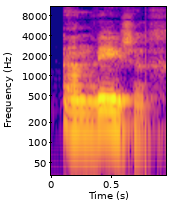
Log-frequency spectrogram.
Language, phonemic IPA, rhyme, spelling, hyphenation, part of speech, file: Dutch, /ˌaːnˈʋeː.zəx/, -eːzəx, aanwezig, aan‧we‧zig, adjective, Nl-aanwezig.ogg
- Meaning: present (not absent)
